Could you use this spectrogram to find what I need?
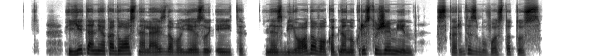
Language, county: Lithuanian, Klaipėda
